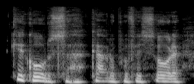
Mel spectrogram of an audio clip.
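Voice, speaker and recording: Flustered sweaty doctor, complaining, husky tone, man reading. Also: mid-range voice, unhurried, darkish tone. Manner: breathless, complaining.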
